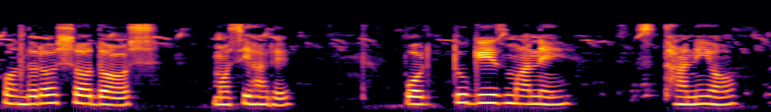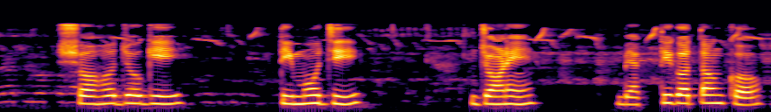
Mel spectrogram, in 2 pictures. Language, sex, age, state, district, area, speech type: Odia, female, 18-30, Odisha, Malkangiri, urban, read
